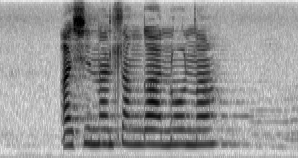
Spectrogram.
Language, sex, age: Tsonga, female, 18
